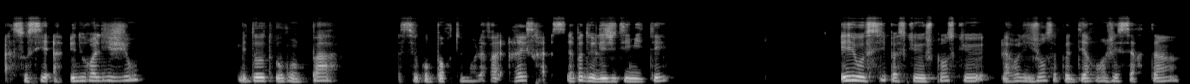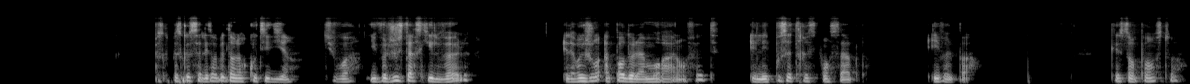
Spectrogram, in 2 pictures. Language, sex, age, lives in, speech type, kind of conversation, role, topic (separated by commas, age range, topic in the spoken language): French, female, 40-44, United States, conversation, unstructured, none, Pourquoi la religion suscite-t-elle parfois de la haine ?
